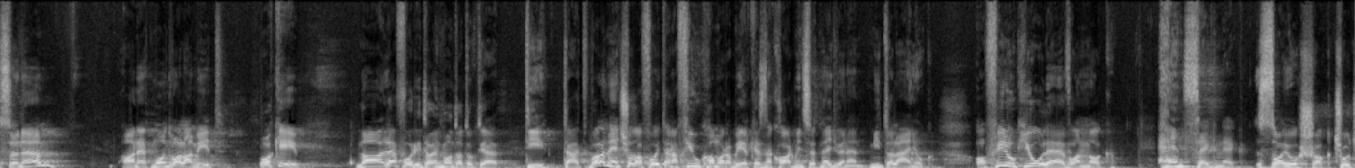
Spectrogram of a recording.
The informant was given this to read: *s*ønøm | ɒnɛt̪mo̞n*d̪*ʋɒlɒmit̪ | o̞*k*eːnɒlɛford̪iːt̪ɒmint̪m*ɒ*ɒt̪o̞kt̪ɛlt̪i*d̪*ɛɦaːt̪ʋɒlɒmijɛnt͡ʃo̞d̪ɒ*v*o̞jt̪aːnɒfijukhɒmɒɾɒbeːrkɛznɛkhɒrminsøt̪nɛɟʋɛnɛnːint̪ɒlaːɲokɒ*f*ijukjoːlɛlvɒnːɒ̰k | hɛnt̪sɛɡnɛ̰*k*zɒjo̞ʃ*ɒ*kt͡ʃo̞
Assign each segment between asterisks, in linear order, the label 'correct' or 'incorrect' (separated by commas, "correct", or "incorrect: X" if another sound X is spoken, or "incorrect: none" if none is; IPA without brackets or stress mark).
correct, correct, correct, incorrect: o, incorrect: t̪, incorrect: f, correct, correct, correct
